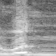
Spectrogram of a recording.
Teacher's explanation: واو کو نون کے ساتھ ملائیں گے اور نون مشدد ہے اس لیے یہاں پر بھی غنہ ہوگا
